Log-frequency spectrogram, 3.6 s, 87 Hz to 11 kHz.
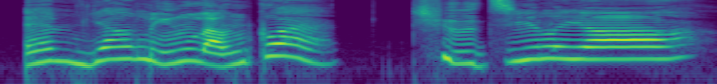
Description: M10狼獾出击语音.OGG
